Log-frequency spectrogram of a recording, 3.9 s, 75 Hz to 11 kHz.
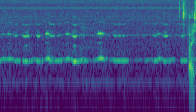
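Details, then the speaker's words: Minelab GPX4000 metal detector after a ground balance modification, set to Sensitive Extra. After ground balancing, a steady whistle-like threshold tone holds with slight waver and faint electrical background noise; the ground has tracked out. "okay it's basically track that out it's got a bit of background noise there now"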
